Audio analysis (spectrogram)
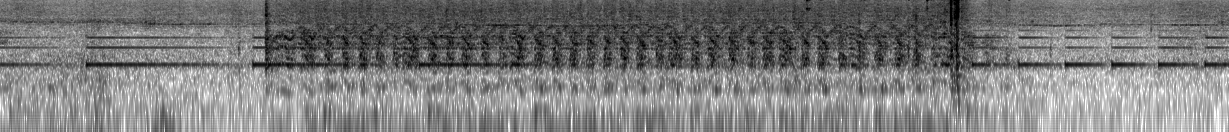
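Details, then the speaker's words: Diesel vehicle at a Copart salvage yard, cranking after loose battery terminals were addressed: steady rhythmic cranking for about five seconds with a warning chime, never catches; fuel gauge below empty, out of diesel, so crank no start. "oh you know what guys it's out of diesel it's out of fuel okay I'll try it one more time but it's not gonna run it's not gonna she is below empty on diesel fuel"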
